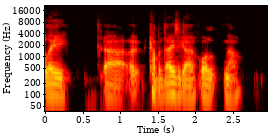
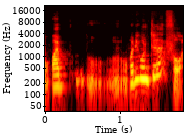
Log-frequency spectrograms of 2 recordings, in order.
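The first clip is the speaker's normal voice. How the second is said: high, baffled mock question; puzzled colleagues; 13 semitones higher than usual. Colleagues doubting the sticker change, high baffled imitation. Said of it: "People are going".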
